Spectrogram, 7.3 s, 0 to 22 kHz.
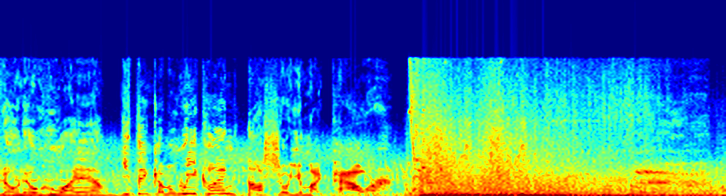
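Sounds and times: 
speech: 0:00.2 - 0:04.4
bombs exploding and blowing apart a shield: 0:04.1 - 0:07.2.

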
